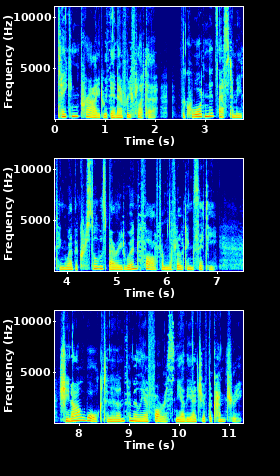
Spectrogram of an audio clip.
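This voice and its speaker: A woman's voice: medium pitch, a little mellow, no echo. A woman reading fan fiction aloud as a scripted, dramatic story narrator. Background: background music.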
